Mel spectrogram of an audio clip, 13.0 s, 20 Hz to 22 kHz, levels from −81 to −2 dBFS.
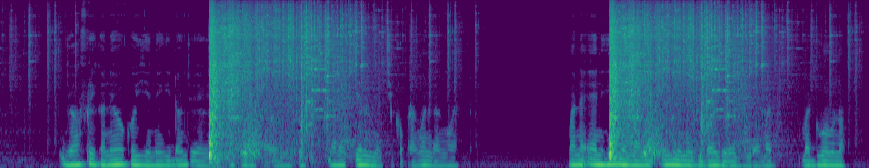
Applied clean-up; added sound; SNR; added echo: none; Shatter; -5 dB; none.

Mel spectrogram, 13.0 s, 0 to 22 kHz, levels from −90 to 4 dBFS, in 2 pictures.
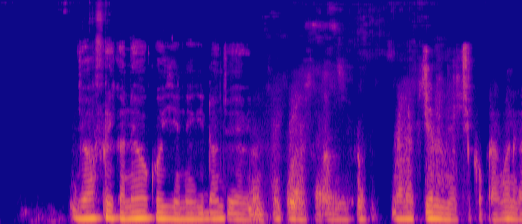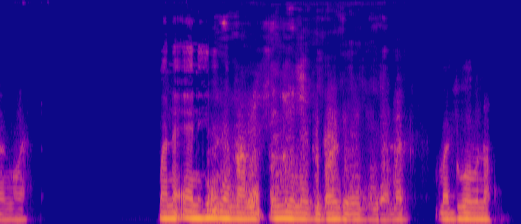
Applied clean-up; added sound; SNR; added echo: neural mask model Resemble Enhance denoiser.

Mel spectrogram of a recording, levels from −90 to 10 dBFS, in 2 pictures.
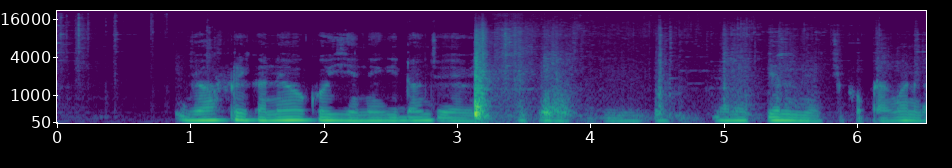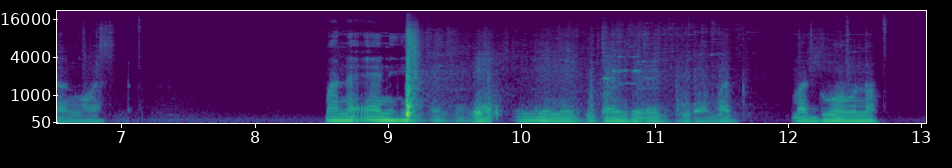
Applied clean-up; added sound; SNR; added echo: neural mask model RNNoise.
